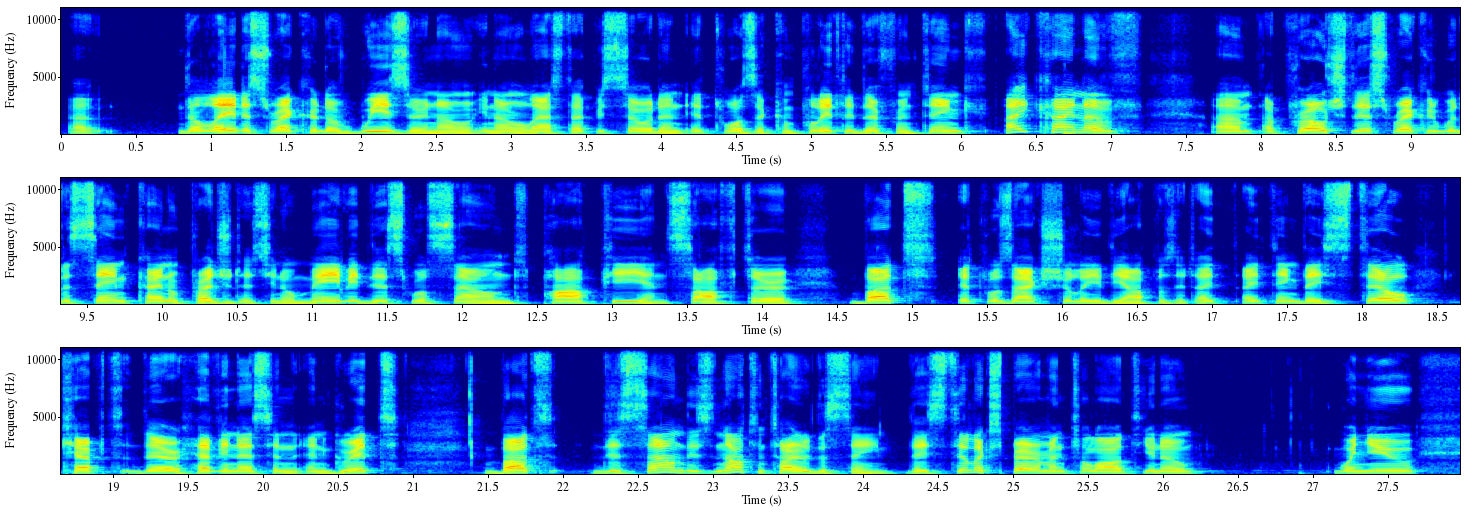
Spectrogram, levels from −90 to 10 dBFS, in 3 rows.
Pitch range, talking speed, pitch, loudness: 120-150 Hz, 160 wpm, 130 Hz, -21 LUFS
